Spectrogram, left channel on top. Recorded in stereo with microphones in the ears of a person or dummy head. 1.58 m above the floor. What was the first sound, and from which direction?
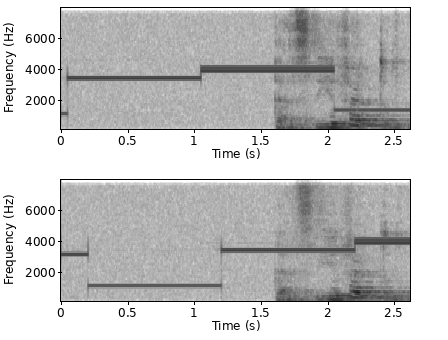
A woman speaking, 85° left.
